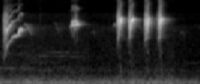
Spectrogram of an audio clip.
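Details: Actively singing olive-backed sunbird with Java sparrow material: a downslurred double note, one sharp chip, then four rapid, evenly spaced piercing high notes, over low background hum.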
